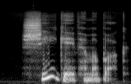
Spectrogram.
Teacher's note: If I stress she, it means she was the one who gave it, not someone else.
